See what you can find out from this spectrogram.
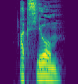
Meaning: axiom
- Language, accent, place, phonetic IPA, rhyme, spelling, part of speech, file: German, Germany, Berlin, [aˈksi̯oːm], -oːm, Axiom, noun, De-Axiom.ogg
